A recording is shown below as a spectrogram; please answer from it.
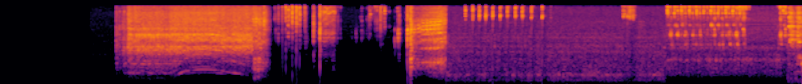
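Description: A quick run of plumbing-work sounds. It opens with a loud rushing hiss, then comes a cluster of clicks and knocks and a fast run of short ticks. Near the end there are repeated hacksaw strokes on copper pipe.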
